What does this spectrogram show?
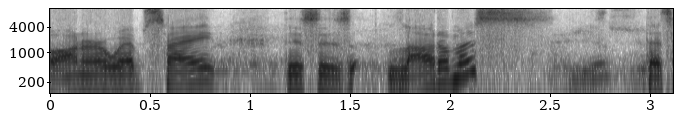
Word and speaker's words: Laudamus: This is Lamus. That's how you pronounce the name.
